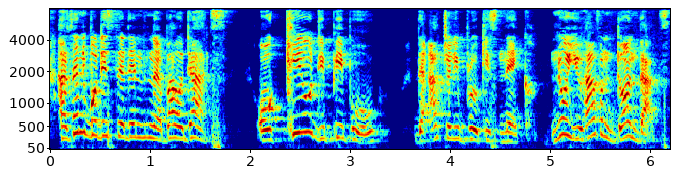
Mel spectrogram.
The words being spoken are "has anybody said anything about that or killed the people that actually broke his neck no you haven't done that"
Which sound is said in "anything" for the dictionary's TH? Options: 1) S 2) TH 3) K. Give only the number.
2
